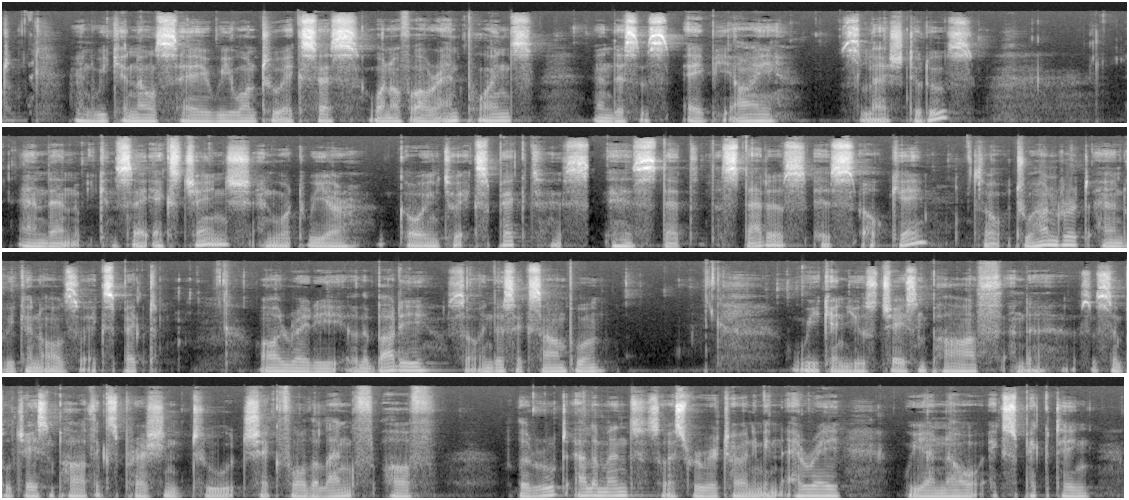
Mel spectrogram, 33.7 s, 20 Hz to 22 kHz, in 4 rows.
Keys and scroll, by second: 1.3 Return, 9.7 Return, 13.9 Return.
